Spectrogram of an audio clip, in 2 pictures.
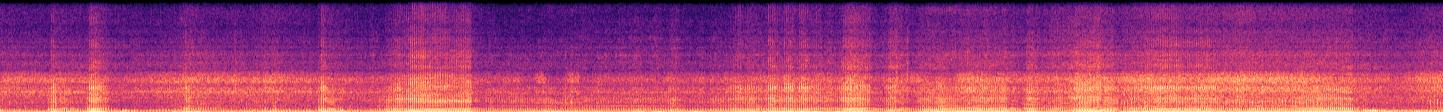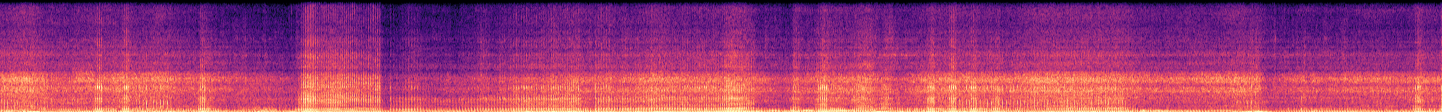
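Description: Sport quad (ATV) engine running hard on a dirt track, revving up and down, its pitch climbing and dropping again and again, heard close from on board.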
